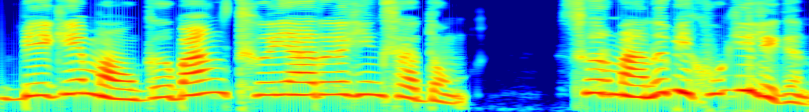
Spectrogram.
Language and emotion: Bodo, disgusted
